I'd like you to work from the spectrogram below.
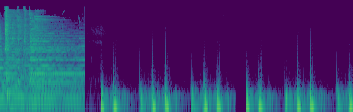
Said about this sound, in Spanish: Este sonido que escuchan nos recuerda el latido de un corazón.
